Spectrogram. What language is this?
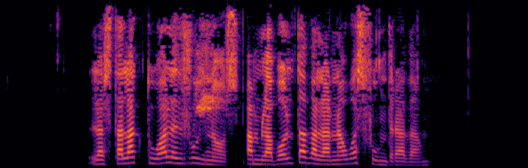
Catalan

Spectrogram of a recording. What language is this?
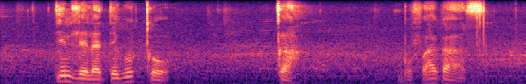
Swati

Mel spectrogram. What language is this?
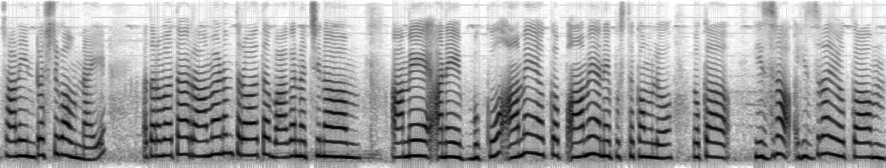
Telugu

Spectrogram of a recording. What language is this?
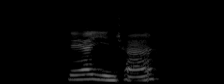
Cantonese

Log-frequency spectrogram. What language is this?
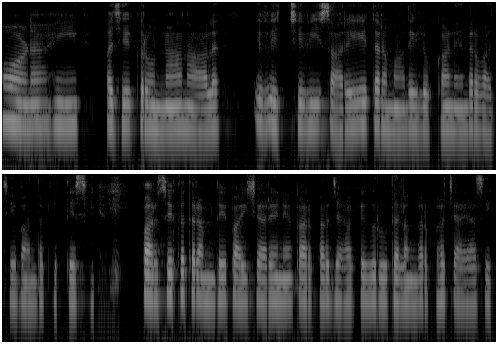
Punjabi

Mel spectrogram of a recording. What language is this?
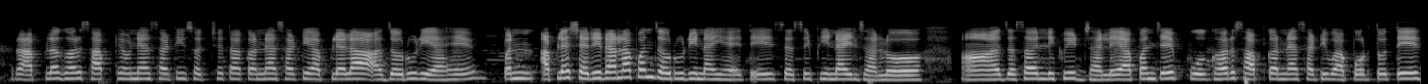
Marathi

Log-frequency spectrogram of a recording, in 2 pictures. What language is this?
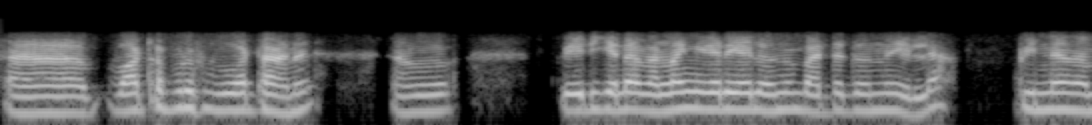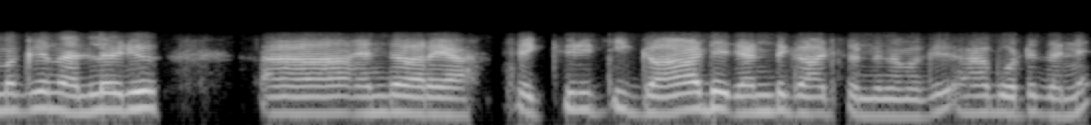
Malayalam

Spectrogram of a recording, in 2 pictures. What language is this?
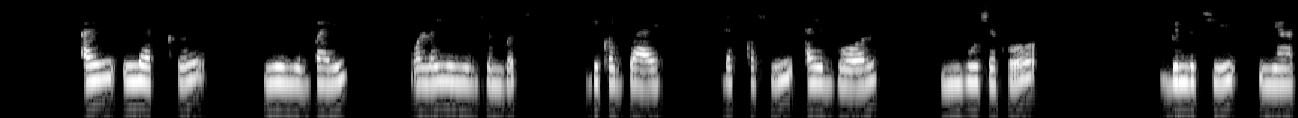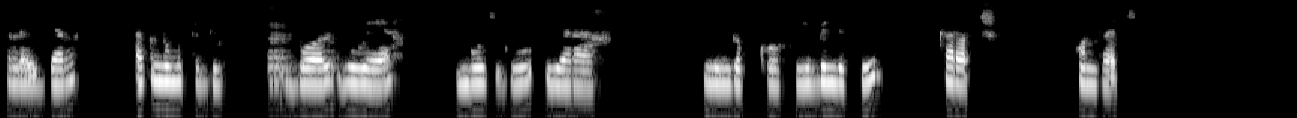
Wolof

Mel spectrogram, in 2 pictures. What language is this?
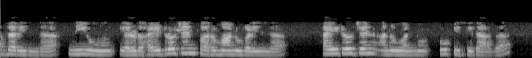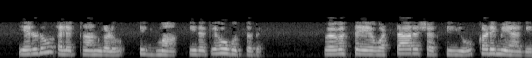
Kannada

